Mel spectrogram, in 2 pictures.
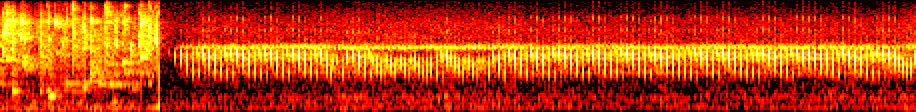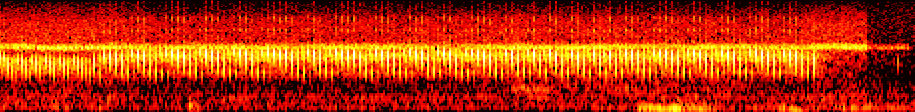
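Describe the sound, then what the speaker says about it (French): A nightjar churrs on a summer night, one long unbroken trill sustained for over ten seconds, wavering slightly in places, after a brief rustle at the start; clear and fairly close, with no talking. "L'engoulevent qui remplit la nuit d'été."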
